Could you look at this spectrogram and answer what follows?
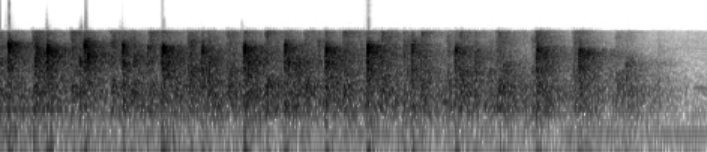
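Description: Congregation clapping during a church sermon, a steady run of hand claps with a dense, roomy wash that holds for several seconds, then fades out at the end.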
